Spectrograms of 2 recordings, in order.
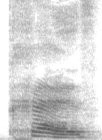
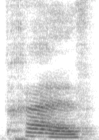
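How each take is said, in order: Both takes have the same delivery.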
